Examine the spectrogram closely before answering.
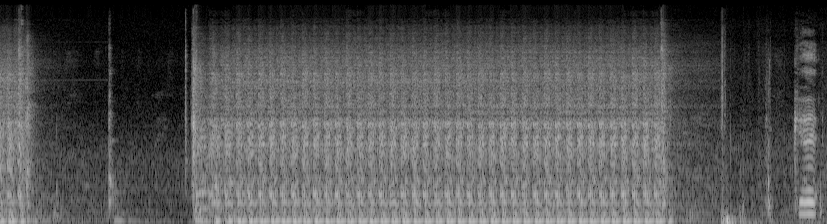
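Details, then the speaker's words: Turbo Miata four-cylinder, first start after the turbo build: all four injector clips unplugged to prime oil. About five seconds of steady starter cranking with no firing, as intended. "so I just unhooked all four injector clips and now we'll just try and prime it"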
